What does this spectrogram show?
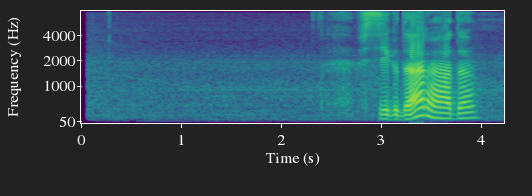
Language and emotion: Russian, positive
